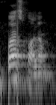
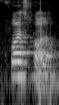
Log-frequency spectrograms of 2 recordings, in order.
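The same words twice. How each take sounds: First: Said in the usual way. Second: first column said louder as the model answer; teacher calls out first column firmly for students to repeat; prompting the answer. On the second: Shown as a demonstration. Teacher to class, leading the answer, a firm prompt. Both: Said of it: "पढ़ो इसको, नाम बोलो".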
